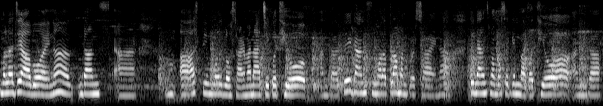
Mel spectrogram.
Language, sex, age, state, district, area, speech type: Nepali, female, 18-30, West Bengal, Alipurduar, rural, spontaneous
